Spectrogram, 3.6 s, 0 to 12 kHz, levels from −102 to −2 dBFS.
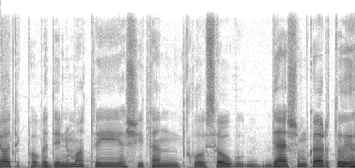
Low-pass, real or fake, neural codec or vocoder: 10.8 kHz; real; none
